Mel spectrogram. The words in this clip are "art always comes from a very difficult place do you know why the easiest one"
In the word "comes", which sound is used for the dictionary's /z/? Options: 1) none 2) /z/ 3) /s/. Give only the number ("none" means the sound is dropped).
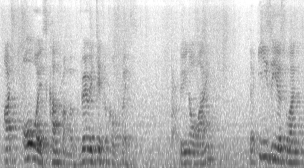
1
